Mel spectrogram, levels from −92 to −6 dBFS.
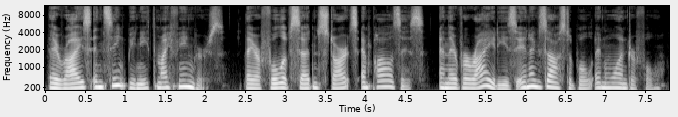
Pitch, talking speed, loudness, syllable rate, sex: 185 Hz, 170 wpm, -18 LUFS, 4.8 syllables/s, female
